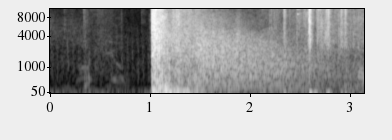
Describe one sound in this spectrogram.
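A rocket fires with a loud, sudden blast that rumbles and fades.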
